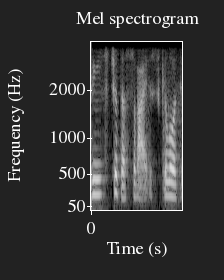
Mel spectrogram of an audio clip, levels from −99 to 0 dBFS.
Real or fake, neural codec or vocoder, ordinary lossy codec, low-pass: fake; codec, 16 kHz, about 1 kbps, DyCAST, with the encoder's durations; AAC, 24 kbps; 3.6 kHz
